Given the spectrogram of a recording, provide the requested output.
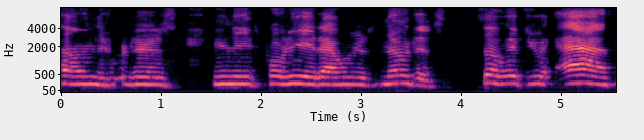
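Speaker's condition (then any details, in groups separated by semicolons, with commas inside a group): Cerebral palsy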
